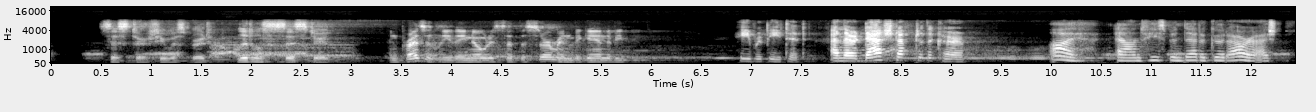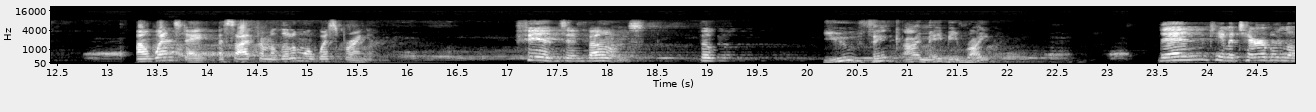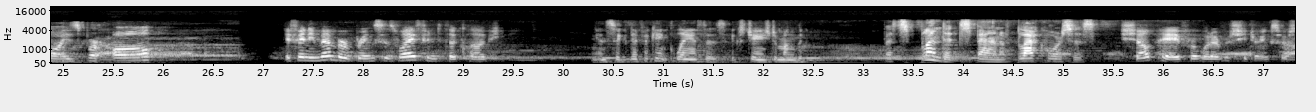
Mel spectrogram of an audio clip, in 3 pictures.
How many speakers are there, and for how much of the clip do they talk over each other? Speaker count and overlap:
9, no overlap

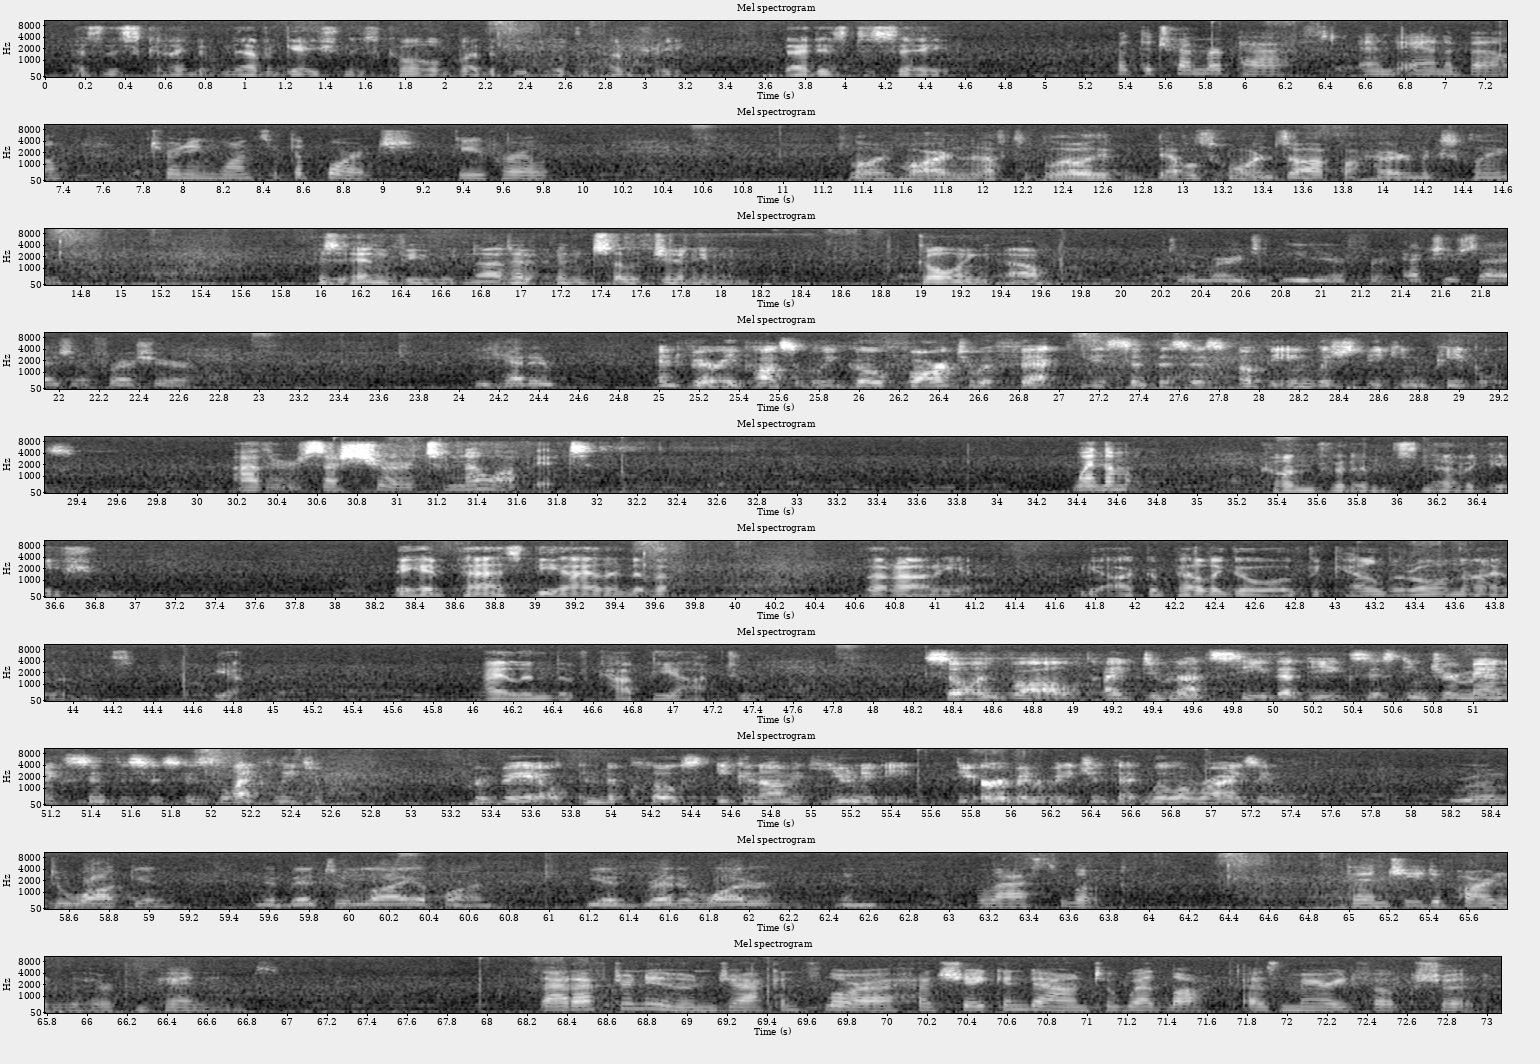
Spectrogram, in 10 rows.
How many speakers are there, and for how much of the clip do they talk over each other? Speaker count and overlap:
7, no overlap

